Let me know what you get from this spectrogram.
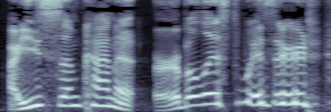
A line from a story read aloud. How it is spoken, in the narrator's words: Blurt asked innocently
